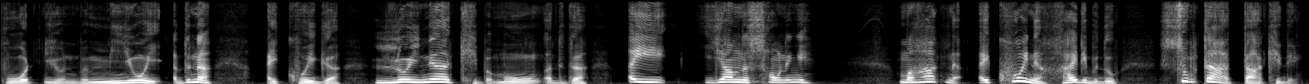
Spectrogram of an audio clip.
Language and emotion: Manipuri, angry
